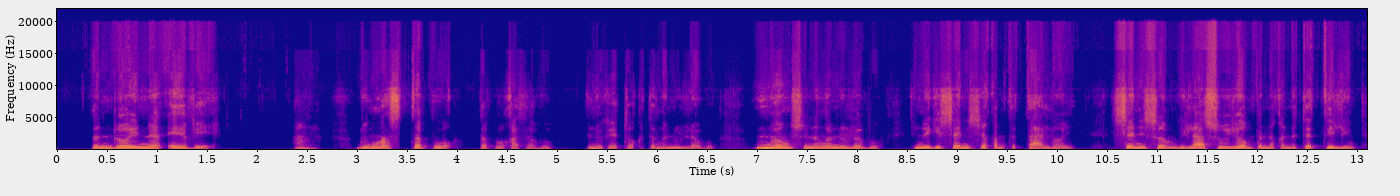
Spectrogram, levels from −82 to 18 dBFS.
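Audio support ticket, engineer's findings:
Opus compression, throughout. Plainly audible hoarse, muffled speech with grainy, noise-filled highs reaching about 20.2 kHz. Likely an Opus encoder in hybrid mode, consistent with 16 kbps: SILK codes the low band, CELT fills upper bands with folded or noise energy.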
